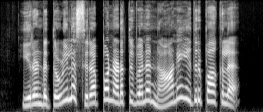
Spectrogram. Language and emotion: Tamil, surprised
